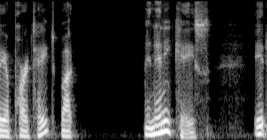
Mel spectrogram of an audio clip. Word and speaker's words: apartheid: I'm sure that you've seen it and heard it many times, often pronounced apartheid or what have you, technically apartheid, but in any case,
